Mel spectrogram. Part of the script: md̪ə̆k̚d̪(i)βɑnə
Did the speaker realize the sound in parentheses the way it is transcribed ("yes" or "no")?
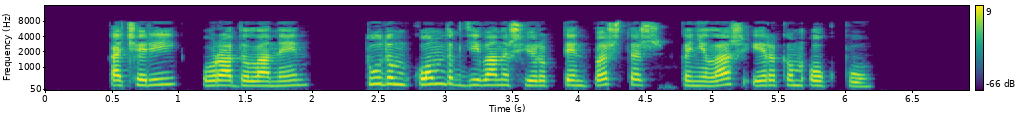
yes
